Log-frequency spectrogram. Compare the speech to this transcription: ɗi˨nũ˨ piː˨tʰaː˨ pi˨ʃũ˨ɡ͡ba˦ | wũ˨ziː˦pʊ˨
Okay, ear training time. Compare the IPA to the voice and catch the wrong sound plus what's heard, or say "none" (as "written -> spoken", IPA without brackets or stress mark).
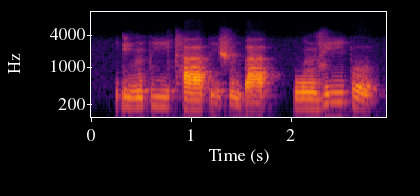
n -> ŋ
